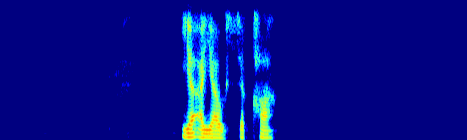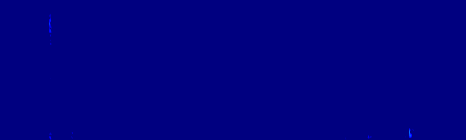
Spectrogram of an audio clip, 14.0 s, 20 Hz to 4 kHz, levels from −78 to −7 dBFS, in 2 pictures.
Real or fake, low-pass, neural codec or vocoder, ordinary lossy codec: real; 3.6 kHz; none; Opus, 64 kbps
